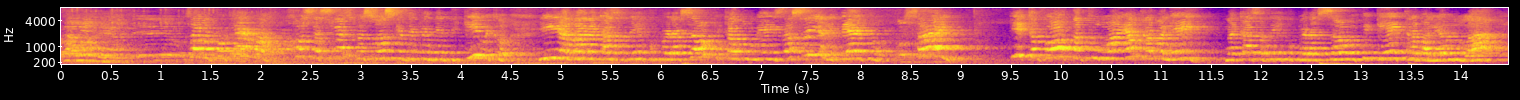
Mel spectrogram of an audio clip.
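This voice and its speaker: A woman talks in an extremely high pitch and an animated tone, at a moderate pace with ordinary pitch variation. There is noticeable background noise along with audible room echo. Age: 60s. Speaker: pastor. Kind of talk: sermon. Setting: church.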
